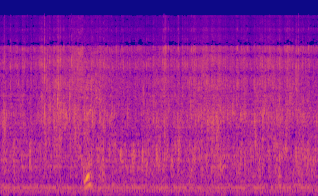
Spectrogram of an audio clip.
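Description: A stream of urine pouring over a boat's side into the lake, splashing steadily on the water surface.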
